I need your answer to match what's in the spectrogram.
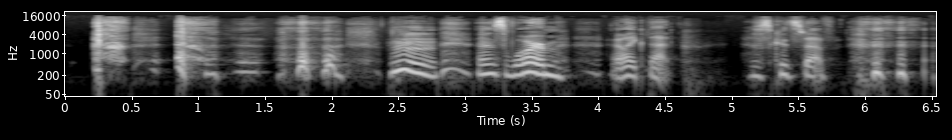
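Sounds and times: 
woman coughing after a sip of a strong drink: 0.2 - 2.1
speech: 0.5 - 1.4, 2.1 - 6.4.

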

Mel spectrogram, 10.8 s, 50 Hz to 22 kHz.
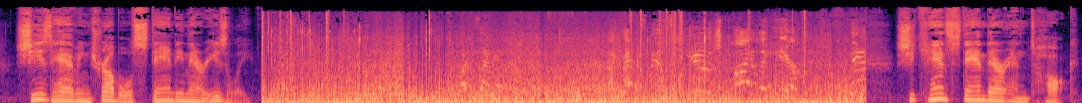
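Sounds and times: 
speech: 0.2 - 2.6, 4.6 - 5.3, 7.2 - 10.8
strong hurricane wind: 2.6 - 8.7.

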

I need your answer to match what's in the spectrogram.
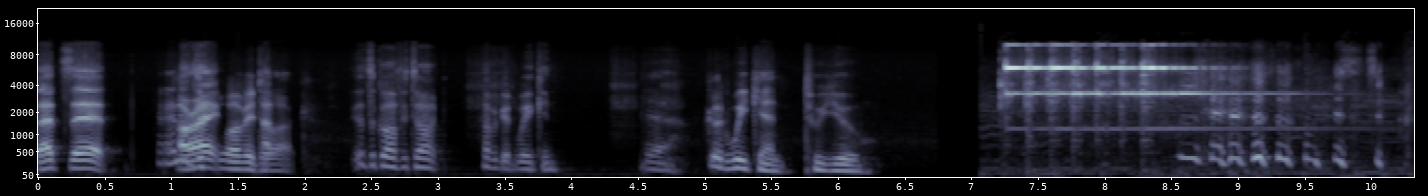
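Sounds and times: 
speech: 0.0 - 6.3, 8.7 - 10.3
bright metallic bell ringing: 7.1 - 9.8
laughter: 8.6 - 10.3.

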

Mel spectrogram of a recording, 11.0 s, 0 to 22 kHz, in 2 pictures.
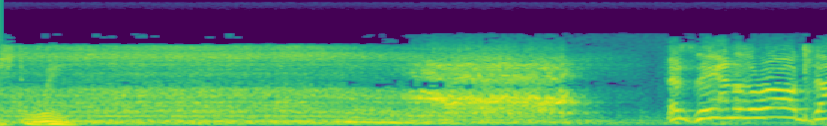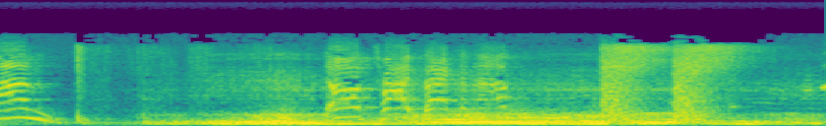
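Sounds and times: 
car engine roaring: 0.0 - 4.3, 6.4 - 11.0
car tires screeching in a long skid: 2.7 - 4.0, 9.9 - 11.0
speech: 4.5 - 6.0, 7.7 - 9.3.

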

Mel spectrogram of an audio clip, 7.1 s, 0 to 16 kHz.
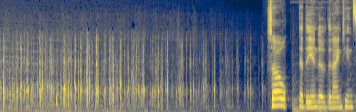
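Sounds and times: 
many horses' hooves clip-clopping on a hard street in New York City: 0.0 - 5.4
speech: 5.4 - 7.1.

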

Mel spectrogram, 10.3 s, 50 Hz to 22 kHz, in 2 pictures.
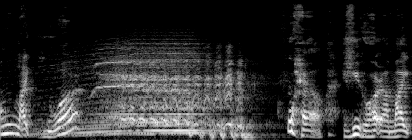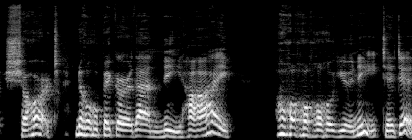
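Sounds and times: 
speech: 0.2 - 1.2, 1.8 - 10.2
horse neighing: 0.3 - 3.6.

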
